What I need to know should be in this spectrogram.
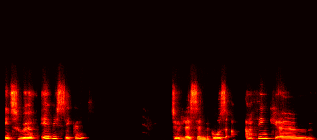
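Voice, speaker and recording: A woman's voice: medium pitch, a little mellow, rough recording. A woman in her fifties with an Afrikaans accent, a native Afrikaans speaker, talking earnestly as an interview guest, with many restarts and fillers. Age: 50s. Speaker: guest, therapist. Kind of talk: casual interview chat.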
